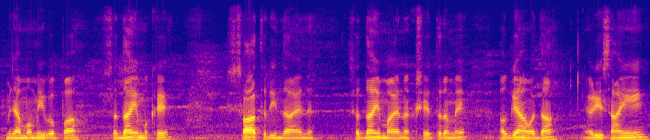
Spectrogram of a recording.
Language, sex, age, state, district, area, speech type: Sindhi, male, 30-45, Gujarat, Junagadh, rural, spontaneous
